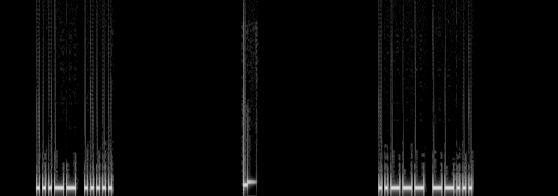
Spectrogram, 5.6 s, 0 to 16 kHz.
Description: Morse code, heard as a keyed tone, about 40 wpm, 700 Hz. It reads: 35 27
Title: Common Cut Numbers - 2-Digit 40wpm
